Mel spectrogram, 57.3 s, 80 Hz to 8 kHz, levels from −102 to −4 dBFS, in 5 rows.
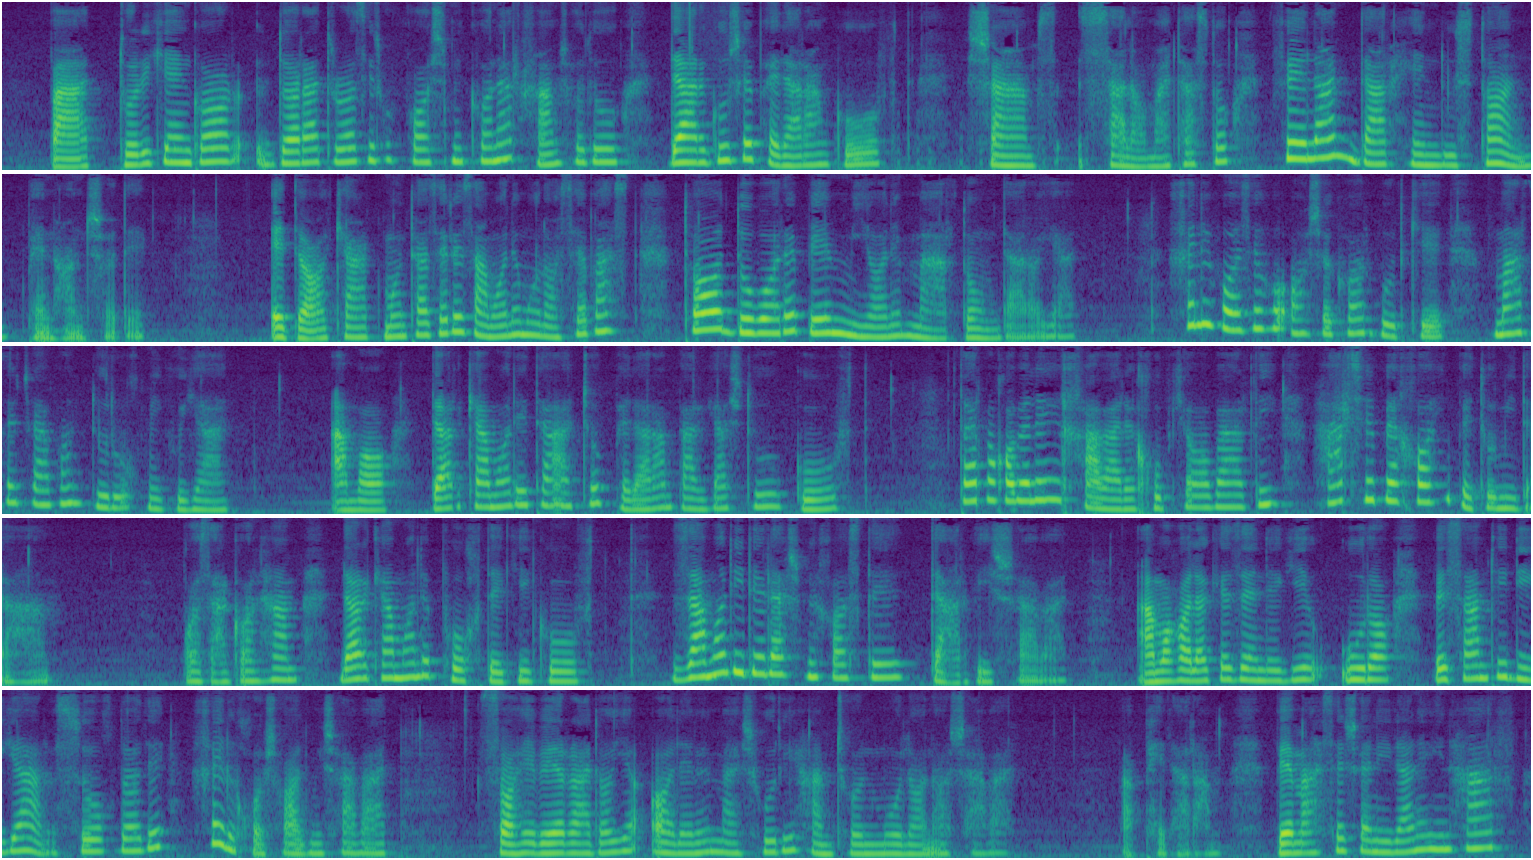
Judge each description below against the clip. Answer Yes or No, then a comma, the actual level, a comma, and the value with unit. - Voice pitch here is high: Yes, high, 195 Hz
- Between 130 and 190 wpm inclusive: No, average, 115 wpm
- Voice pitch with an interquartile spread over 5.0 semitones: Yes, wide, 5.6 semitones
